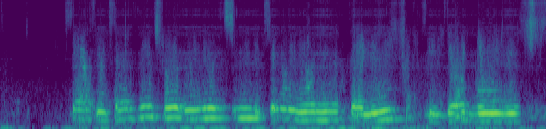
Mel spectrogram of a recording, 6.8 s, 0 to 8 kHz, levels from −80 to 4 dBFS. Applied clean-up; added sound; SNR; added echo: neural separator model SepFormer DNS4.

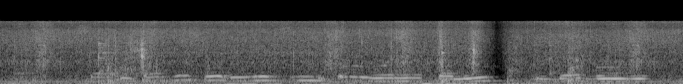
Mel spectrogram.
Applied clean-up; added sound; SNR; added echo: none; Frying (food); -4 dB; reverberation time 0.4 s.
